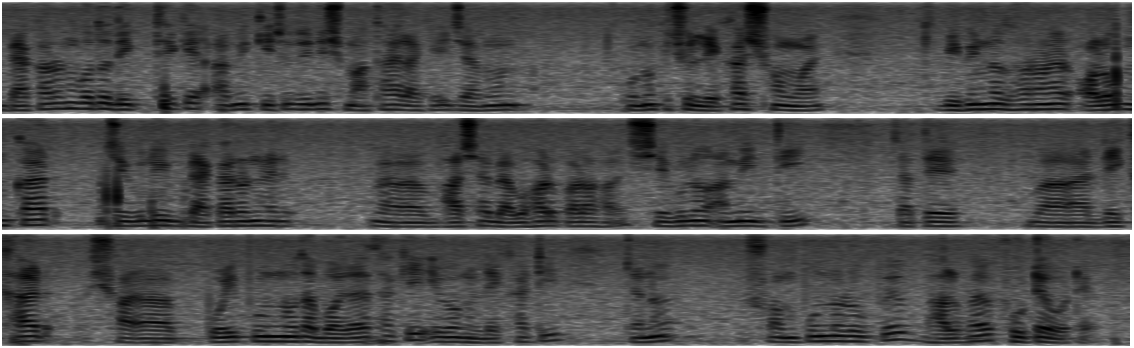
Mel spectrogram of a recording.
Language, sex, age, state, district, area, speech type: Bengali, male, 30-45, West Bengal, Paschim Bardhaman, urban, spontaneous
